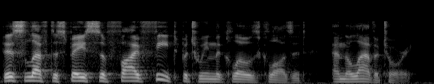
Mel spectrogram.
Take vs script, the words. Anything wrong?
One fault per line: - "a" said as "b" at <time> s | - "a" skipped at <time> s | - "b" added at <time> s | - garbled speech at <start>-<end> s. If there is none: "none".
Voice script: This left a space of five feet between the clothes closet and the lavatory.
none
